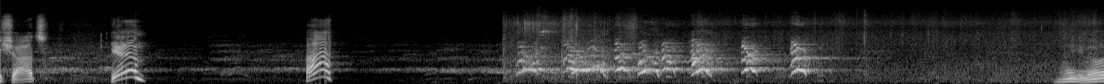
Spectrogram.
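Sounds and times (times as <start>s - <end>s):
dogs baying: 0.4s - 8.6s.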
